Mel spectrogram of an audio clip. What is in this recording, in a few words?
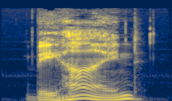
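"behind", male, English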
